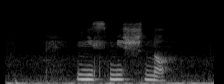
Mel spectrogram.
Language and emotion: Russian, angry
